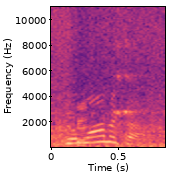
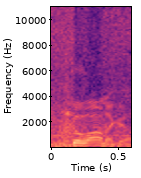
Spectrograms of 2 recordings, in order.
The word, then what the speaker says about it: Dahlonega: How do you pronounce this ride? Dahlonega. Dahlonega. Dahlonega.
